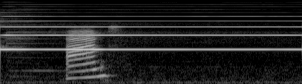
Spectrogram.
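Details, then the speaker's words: Steady high-pitched electronic alarm with a brief rising chirp: MVM ventilator gas supply failure alarm, triggered during alarm testing by disconnecting the air source. "this is the gas failure alarm and simply disconnect the source"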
